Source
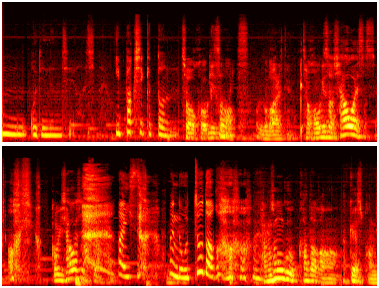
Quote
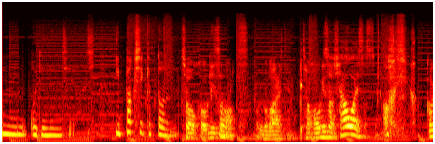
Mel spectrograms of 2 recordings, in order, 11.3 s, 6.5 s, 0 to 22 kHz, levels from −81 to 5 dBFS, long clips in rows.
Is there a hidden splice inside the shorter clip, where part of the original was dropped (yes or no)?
no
